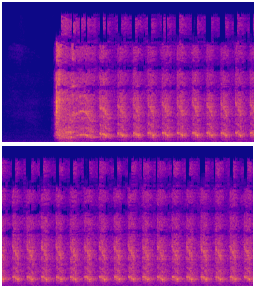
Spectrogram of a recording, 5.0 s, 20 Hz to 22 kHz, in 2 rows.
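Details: Cummins 4BT diesel in a Power Wagon, first start since 2015, temporary fuel supply, battery and short exhaust, no coolant: starter cranks about 3.5 beats a second, then engine catches and settles into an even, healthy run.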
